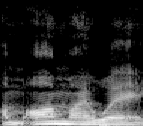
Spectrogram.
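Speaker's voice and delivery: put-on very slow, stretched-out, drawn-out holler. Retelling running down the balconies to the stage: imitating someone yelling. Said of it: "and I yelled".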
